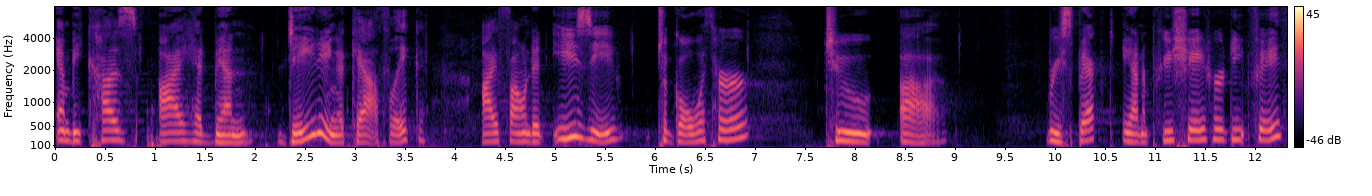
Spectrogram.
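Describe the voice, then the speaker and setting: A woman at a medium pitch speaks at a very slow pace, with long, frequent pauses. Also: ordinary pitch variation, very even loudness. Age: 70s. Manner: warm, laughs often.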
